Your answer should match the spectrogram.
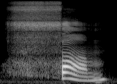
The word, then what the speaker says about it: thumb: voiced or voiceless correct the word thumb is voiceless you are only pushing the air up some feather feather notice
